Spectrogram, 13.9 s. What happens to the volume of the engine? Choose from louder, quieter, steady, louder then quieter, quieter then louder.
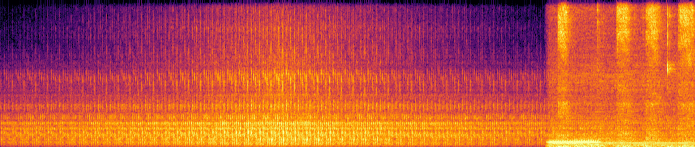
louder then quieter.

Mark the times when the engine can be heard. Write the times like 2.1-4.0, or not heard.
0.0-13.8.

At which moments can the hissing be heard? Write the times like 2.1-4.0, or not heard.
10.9-13.8.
